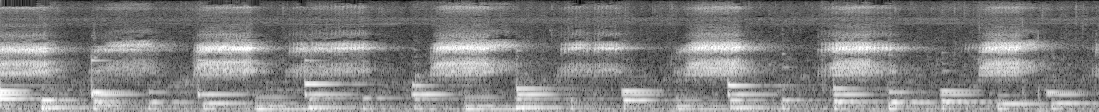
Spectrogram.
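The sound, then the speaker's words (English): A chorus of frogs croaks steadily at night, with rapid pulsing calls repeating about every half second and overlapping in a loud, continuous, rhythmic drone. No voices are heard. “Oh my gosh, those frogs are driving me crazy, Jet's mom remarked as she was tucking him in for the night.”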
